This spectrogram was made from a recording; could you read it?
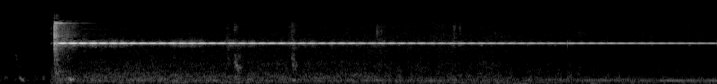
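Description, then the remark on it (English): A bright prairie chime rings out with one sharp strike, then a few softer taps as its clear, high tone lingers and slowly fades with a gentle shimmering pulse. No one speaks. “Here's the prairie chimes.”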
